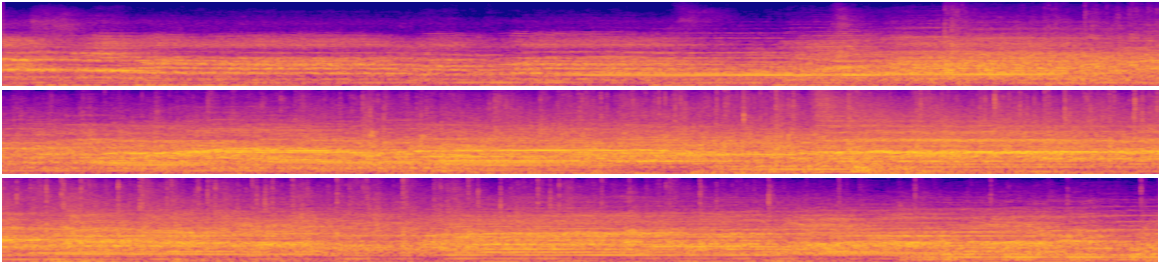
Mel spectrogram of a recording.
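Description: Opera chorus singing in full with orchestral accompaniment, growing louder about six seconds in and staying loud.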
